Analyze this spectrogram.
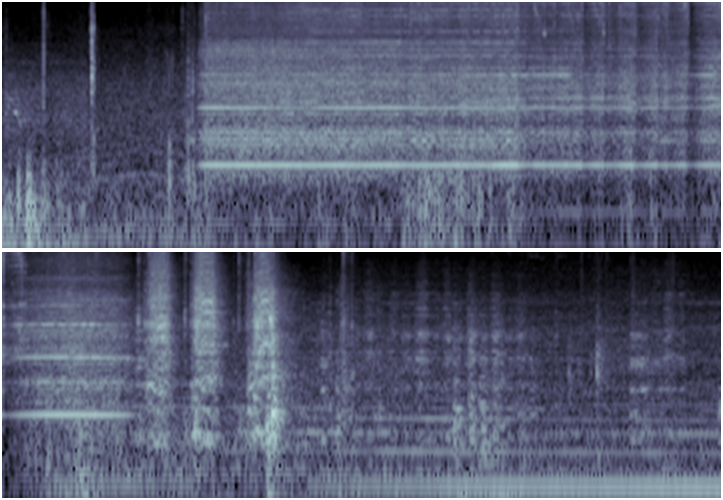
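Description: Portable table saw switched on about two seconds in, running with a steady whine, then a strip of wood fed through the blade, giving three loud bursts of cutting. A low steady hum follows near the end.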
